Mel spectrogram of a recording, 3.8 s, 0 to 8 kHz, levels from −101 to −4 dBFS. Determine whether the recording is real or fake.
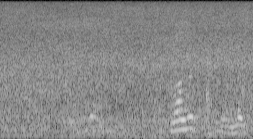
real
